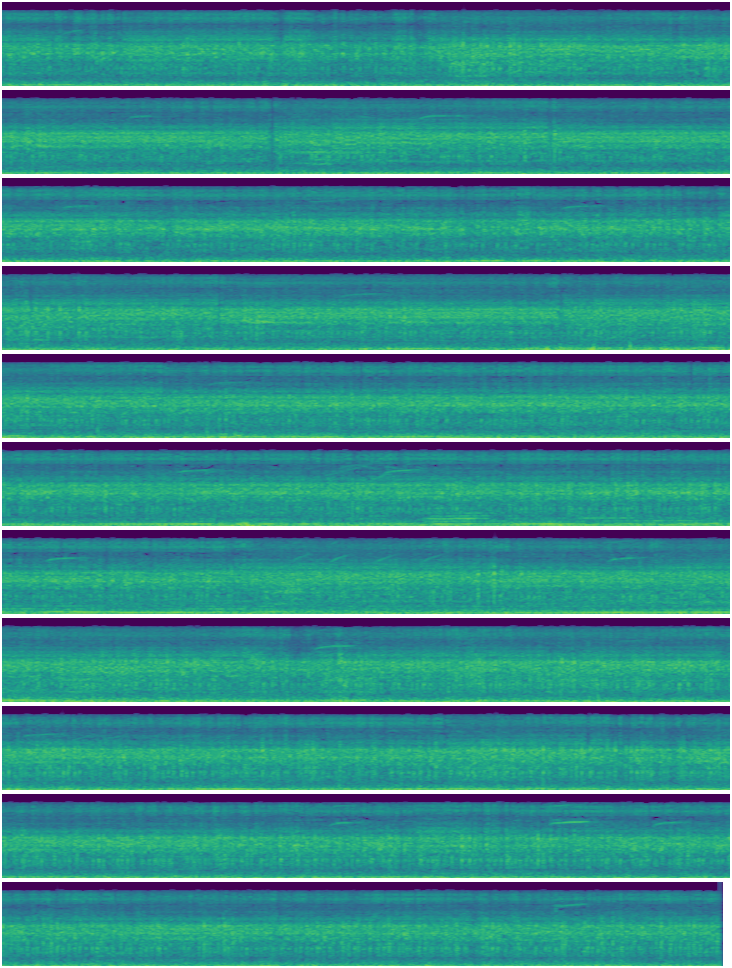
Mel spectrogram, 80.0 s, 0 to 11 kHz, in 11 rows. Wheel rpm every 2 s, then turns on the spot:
70, 70, 70, 70, 70, 70, 70, 70, 70, 70, 70, 70, 70, 70, 70, 70, 70, 70, 70, 70, 70, 70, 70, 70, 70, 70, 60, 60, 70, 70, 70, 70, 70, 70, 70, 70, 70, 70, 70, 70.
none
